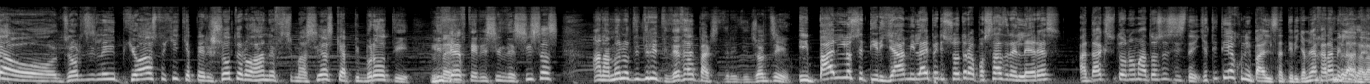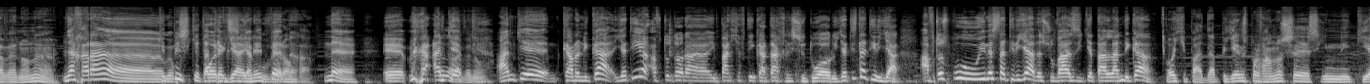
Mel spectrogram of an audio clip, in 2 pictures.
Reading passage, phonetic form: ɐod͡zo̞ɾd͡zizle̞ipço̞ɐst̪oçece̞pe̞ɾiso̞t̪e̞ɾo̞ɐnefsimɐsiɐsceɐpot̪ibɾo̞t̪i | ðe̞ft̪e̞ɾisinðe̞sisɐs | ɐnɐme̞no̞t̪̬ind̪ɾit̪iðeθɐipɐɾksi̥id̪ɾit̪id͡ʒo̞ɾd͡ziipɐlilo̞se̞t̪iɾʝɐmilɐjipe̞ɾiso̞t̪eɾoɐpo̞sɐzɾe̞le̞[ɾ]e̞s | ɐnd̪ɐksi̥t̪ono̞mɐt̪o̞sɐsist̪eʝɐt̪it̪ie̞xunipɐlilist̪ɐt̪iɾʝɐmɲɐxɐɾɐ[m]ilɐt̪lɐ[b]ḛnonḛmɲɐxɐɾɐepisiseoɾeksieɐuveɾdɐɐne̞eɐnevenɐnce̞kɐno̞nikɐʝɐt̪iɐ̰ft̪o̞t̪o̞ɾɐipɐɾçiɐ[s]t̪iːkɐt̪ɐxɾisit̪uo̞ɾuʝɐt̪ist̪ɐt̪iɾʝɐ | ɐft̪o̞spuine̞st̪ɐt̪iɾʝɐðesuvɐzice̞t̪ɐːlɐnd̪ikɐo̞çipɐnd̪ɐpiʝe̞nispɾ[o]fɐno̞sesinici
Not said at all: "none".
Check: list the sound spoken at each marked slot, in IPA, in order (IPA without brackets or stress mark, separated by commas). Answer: ɾ, m, v, f, o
